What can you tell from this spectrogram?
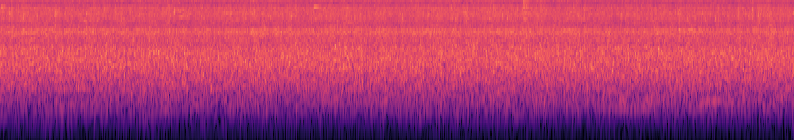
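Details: Steady, dense rushing of a stream or waterfall fills the whole stretch, with no animal voice heard above it.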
